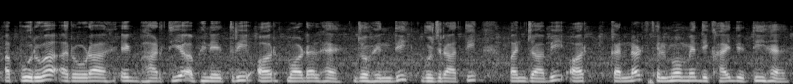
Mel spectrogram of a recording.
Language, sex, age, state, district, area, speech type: Hindi, male, 18-30, Uttar Pradesh, Sonbhadra, rural, read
